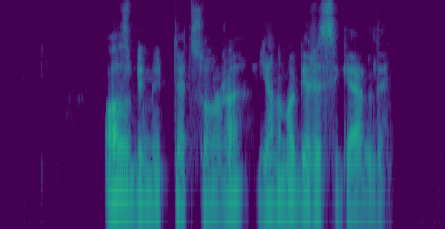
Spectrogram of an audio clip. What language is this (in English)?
Turkish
